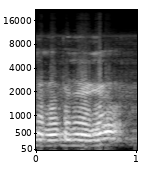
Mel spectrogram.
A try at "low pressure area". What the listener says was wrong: Be careful, low pressure area. So sometimes you're not pronouncing those medial sounds. Low pressure area.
